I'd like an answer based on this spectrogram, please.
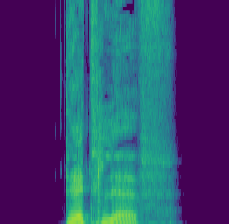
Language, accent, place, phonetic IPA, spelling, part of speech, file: German, Germany, Berlin, [ˈdɛtlɛf], Detlef, proper noun, De-Detlef.ogg
- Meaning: a male given name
